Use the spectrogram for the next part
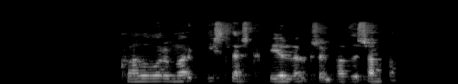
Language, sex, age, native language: Icelandic, male, 30-39, Icelandic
